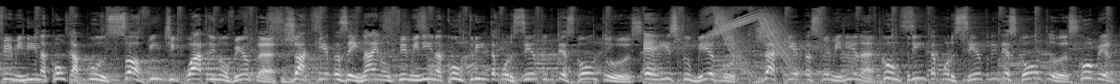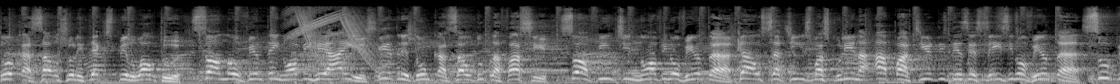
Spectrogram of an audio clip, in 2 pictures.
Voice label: locutor vinheta loja

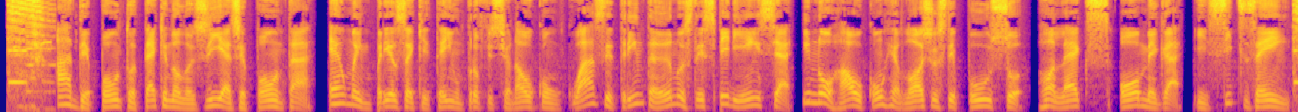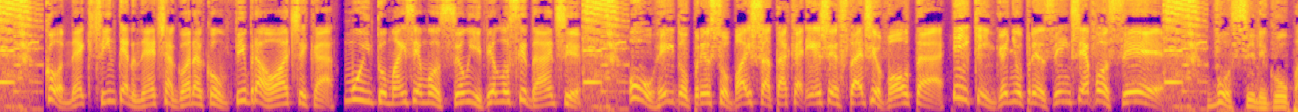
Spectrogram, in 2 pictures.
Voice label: locutor voz off vinhetas spots propaganda

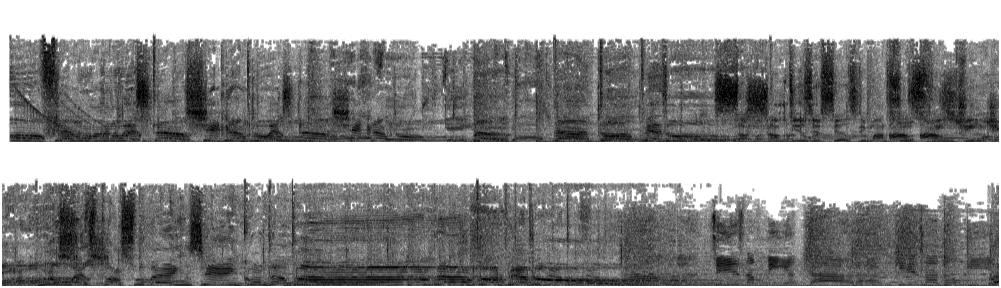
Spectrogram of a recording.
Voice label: locutor chamada

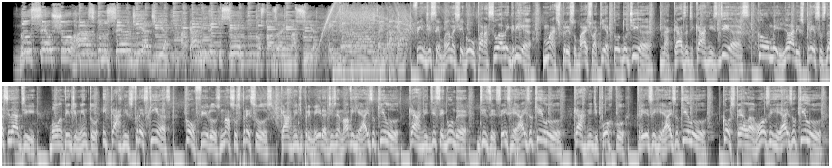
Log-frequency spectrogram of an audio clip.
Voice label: locucao vinheta carro de som spot comercial; casa de carnes

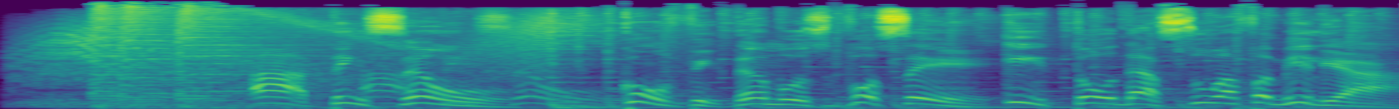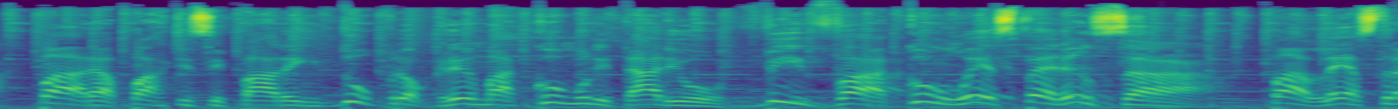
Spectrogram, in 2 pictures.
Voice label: locutor trilha; missao calebe penedo

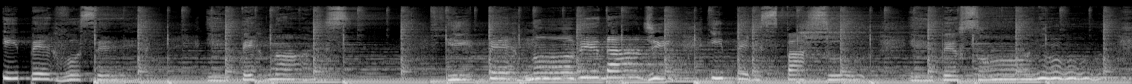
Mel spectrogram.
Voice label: comercial; monlevade

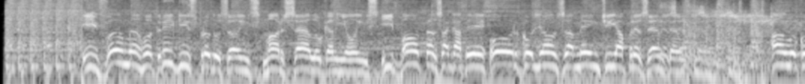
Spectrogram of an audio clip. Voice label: voz rodeio, voz impacto rodeio

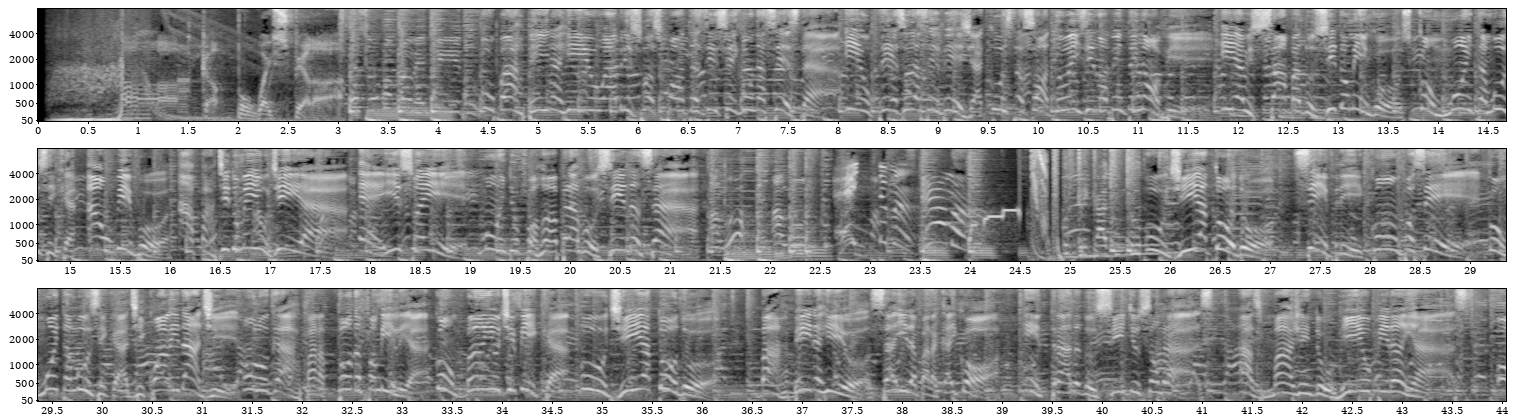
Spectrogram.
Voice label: spot radio; hs studio bar barira rio

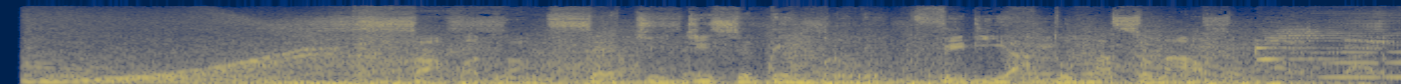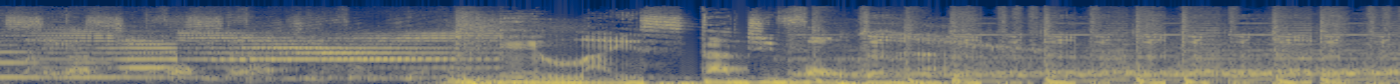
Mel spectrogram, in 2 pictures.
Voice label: locutor

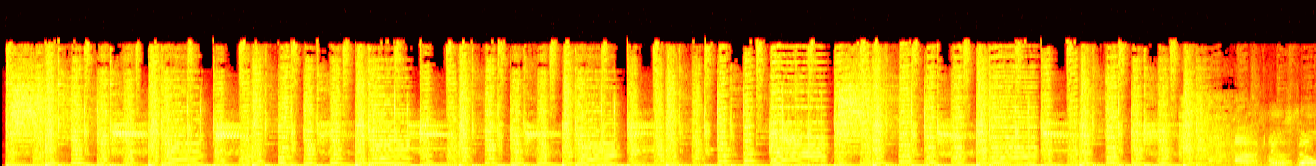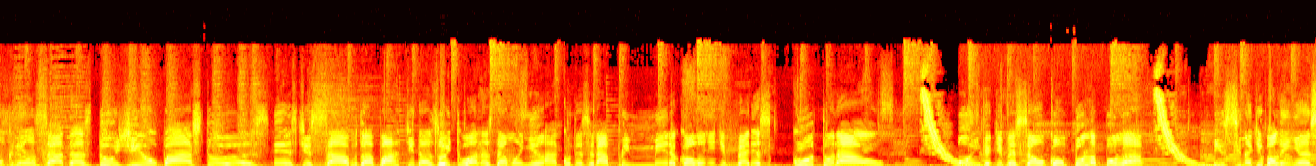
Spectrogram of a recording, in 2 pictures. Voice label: locutor vinheta; iraucuba

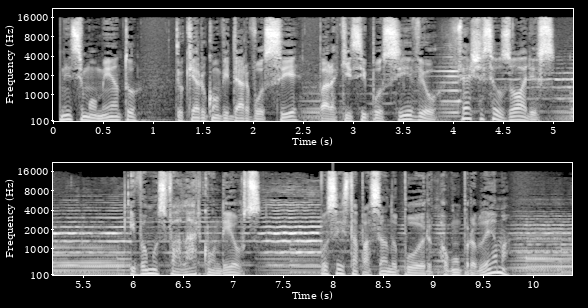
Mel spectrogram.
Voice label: oracao com locucao

